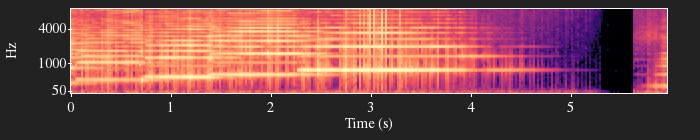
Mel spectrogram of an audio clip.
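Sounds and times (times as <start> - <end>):
clarinet arpeggio: 0.3 - 4.4.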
